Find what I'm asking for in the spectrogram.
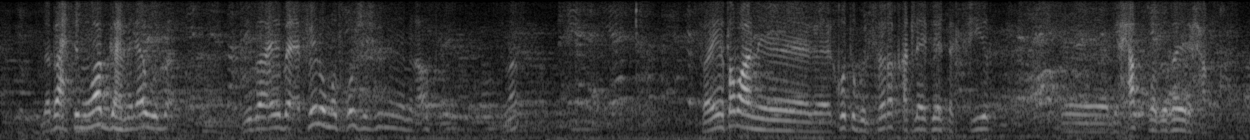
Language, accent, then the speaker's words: Arabic; Egypt; زي عندنا في مصر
